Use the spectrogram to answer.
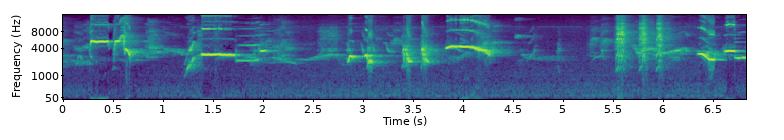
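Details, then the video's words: Magpie-robin singing at a rival to fight: clear, high whistled notes mixed with harsh chatters in loud bursts, a quiet pause near the end before a final phrase. "nembak lawan tarung KACER BRUTALISME"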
